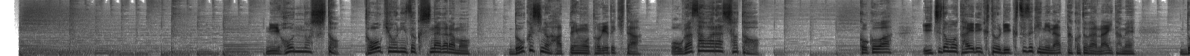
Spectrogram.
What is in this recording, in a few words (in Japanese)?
ナレーション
